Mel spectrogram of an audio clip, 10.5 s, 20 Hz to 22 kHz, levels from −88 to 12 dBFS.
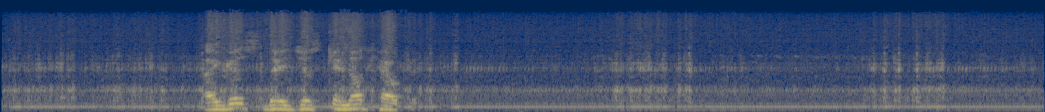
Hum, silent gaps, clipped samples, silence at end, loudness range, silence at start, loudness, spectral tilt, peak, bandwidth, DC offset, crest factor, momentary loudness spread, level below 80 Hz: none; none; under 0.1%; 0 s; 15 LU; 0.05 s; -21 LUFS; -7 dB/octave; -4 dBFS; 14.5 kHz; under 0.1%; 20 dB; 21 LU; -54 dBFS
